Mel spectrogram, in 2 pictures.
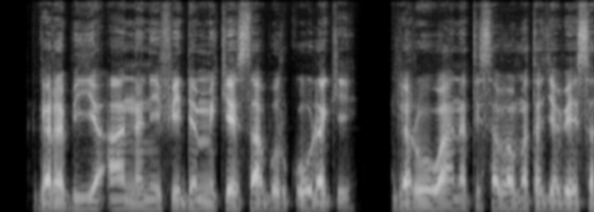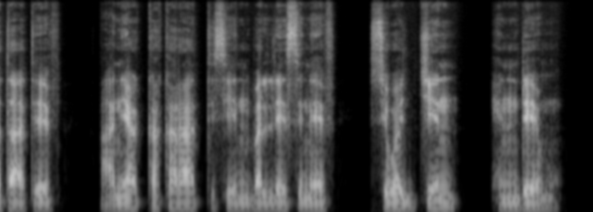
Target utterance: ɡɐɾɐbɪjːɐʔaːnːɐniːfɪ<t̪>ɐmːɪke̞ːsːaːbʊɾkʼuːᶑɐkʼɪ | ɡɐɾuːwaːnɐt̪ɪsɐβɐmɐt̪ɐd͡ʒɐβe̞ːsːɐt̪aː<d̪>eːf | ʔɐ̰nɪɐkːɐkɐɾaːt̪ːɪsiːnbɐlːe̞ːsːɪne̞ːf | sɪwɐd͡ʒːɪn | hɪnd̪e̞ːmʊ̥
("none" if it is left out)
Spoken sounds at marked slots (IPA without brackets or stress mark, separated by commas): d̪, t̪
